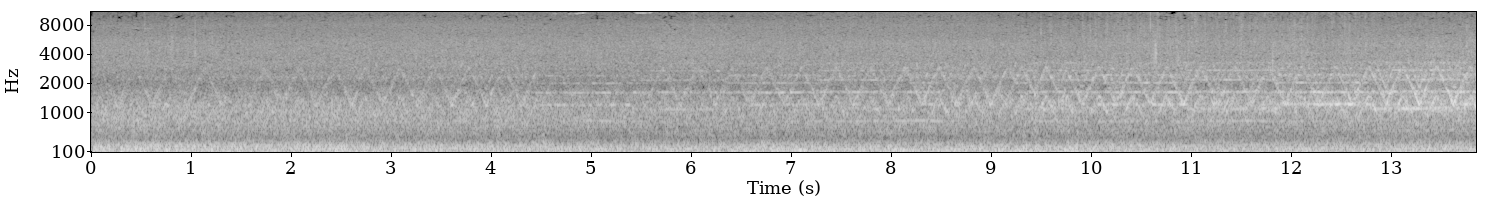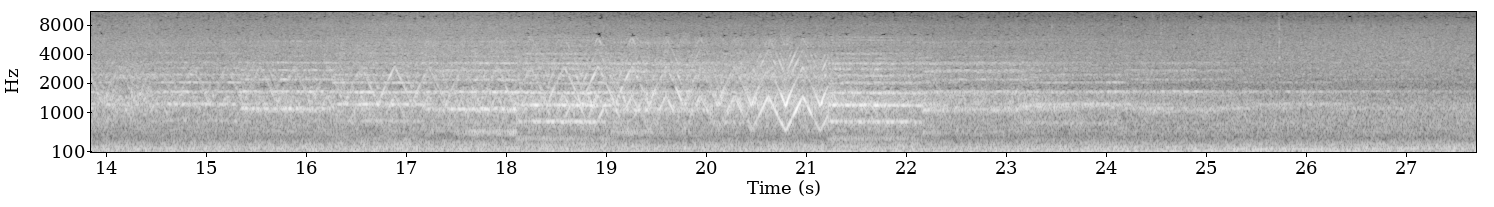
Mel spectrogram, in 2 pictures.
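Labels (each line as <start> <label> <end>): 0.0 The sound of a police siren approaching and then moving away. 27.7
0.0 The sound of heavy rain outside on the street. 27.7
10.1 An ambulance siren approaches and then fades away. 27.7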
